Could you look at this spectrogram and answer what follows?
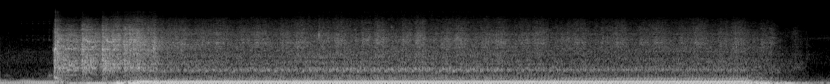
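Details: VW Mk2 Golf with hot-start issue, after fitting a Mk4 starter: short crank, then fires cleanly and holds a steady, even run for several seconds before shutting off; starter and engine sound healthy.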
